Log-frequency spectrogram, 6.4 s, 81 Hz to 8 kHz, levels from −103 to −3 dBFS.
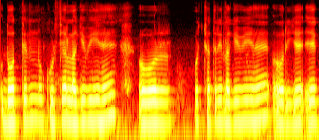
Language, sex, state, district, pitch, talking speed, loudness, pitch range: Hindi, male, Rajasthan, Jaipur, 145 Hz, 150 wpm, -16 LUFS, 140-150 Hz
